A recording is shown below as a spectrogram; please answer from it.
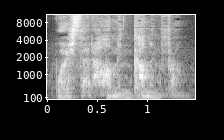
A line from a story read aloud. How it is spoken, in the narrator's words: whispered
